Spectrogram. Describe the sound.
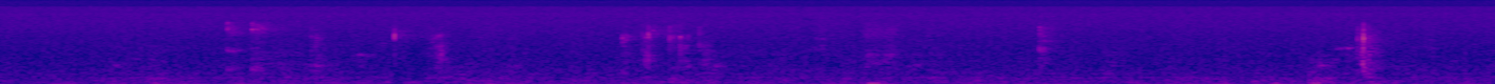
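Soft typing on a computer keyboard: faint, scattered clicks and taps at an irregular pace over a quiet, steady background.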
